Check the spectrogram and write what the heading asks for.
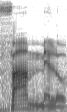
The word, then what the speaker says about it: fammelo: And the reason why it's a double M is because that's how you're pronouncing it. Whenever there are two letters next to each other in Italian, that means you need to show some more emphasis. Fammelo vedere, you really hear the M there.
